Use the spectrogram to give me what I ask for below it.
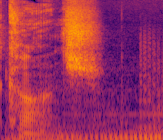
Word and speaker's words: CONCH: The Center of Neurological Capacity Harnessing, but it's pronounced Conch.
